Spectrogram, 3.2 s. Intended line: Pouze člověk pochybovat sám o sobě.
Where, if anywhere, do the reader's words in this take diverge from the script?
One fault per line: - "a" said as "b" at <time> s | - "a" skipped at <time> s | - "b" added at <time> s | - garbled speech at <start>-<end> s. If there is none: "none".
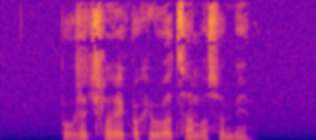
none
